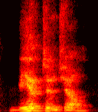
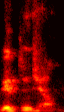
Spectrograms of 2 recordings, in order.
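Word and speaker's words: Buyuktuncel: Butentel. I actually phoneticized that and typed it out and put it on the steering wheel of my car, like in June or May. I got it down. Butentel.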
